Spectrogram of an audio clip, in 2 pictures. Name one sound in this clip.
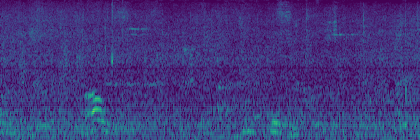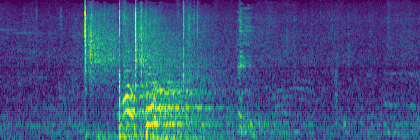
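Bamboo swords clack together in a large echoing hall.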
